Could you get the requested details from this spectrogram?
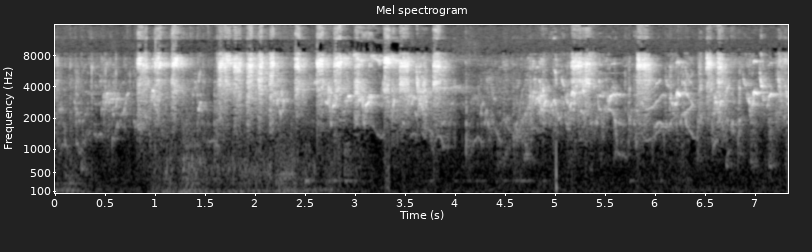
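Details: Budgerigars kept as pets, described as courting pairs, chattering in dense high warbling bursts with squeaky chirps and scratchy notes, nearly continuous with brief pauses.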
